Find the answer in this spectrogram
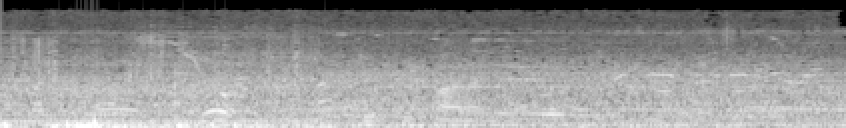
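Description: Faint, distant voices over steady outdoor background noise, with low rumbling thumps in the first second.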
